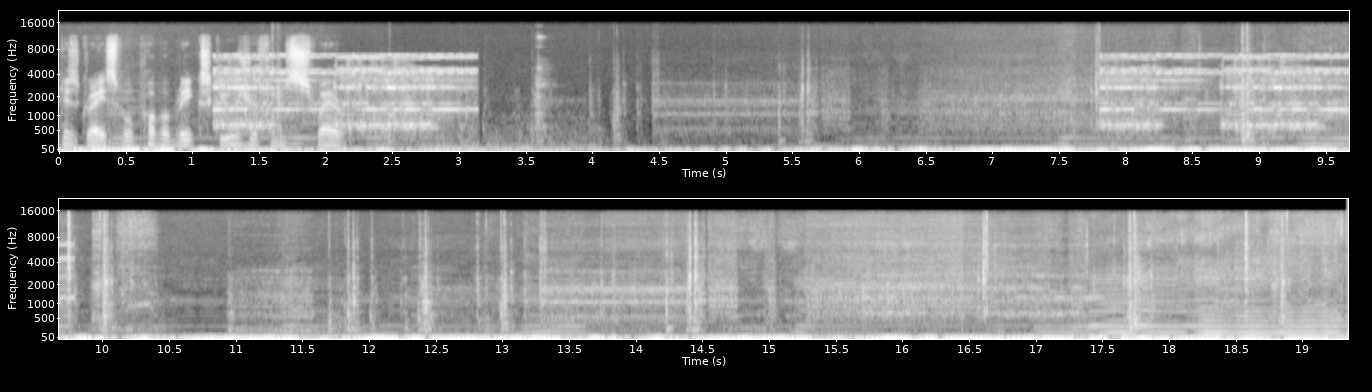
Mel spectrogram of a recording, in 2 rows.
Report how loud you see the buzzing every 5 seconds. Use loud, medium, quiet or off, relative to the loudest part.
quiet, quiet, quiet, loud.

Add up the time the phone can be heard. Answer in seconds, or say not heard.
6 s.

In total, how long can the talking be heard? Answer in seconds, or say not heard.
2 s.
